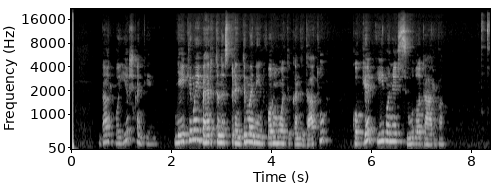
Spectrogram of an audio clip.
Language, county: Lithuanian, Kaunas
